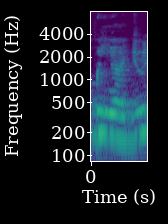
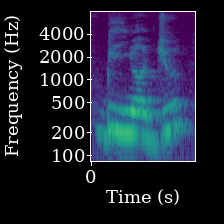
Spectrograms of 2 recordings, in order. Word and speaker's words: gbìyànjú: It is written as G and B written together, but we don't pronounce it as GB.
